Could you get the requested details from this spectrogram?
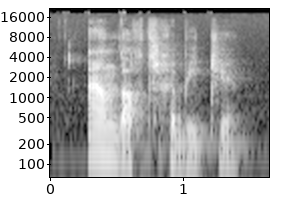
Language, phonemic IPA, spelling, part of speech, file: Dutch, /ˈandɑx(t)sxəˌbicə/, aandachtsgebiedje, noun, Nl-aandachtsgebiedje.ogg
- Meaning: diminutive of aandachtsgebied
